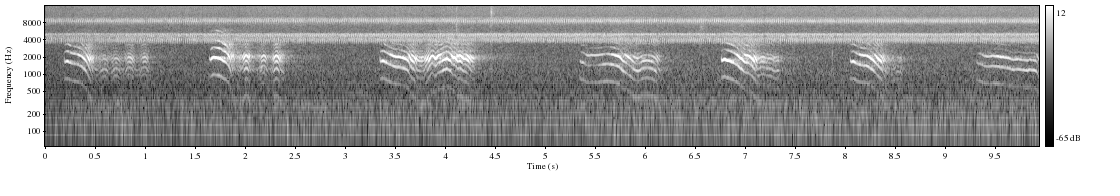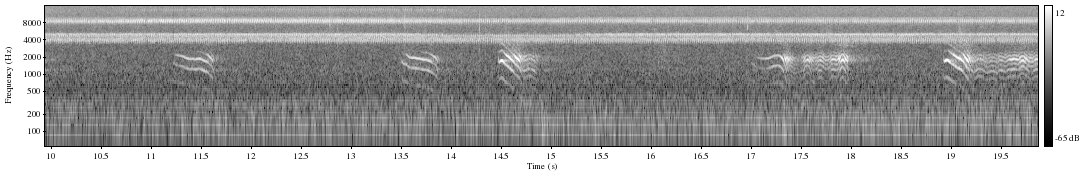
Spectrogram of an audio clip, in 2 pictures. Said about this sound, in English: But porcupines do occasionally vocalize, and their sounds are often very expressive, like these whining squeals, given as one porcupine rebuffs the advances of another.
